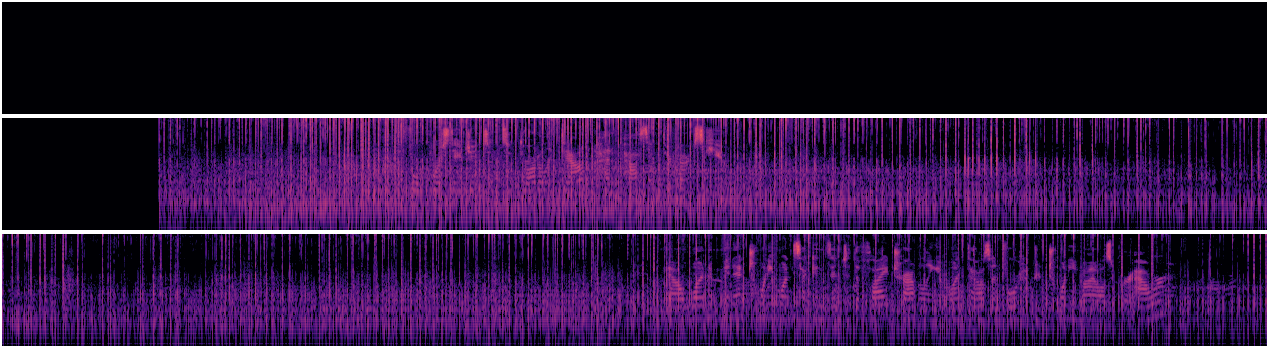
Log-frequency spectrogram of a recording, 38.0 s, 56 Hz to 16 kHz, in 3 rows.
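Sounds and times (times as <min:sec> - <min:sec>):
rocket engines roaring: 0:14.2 - 0:37.9.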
